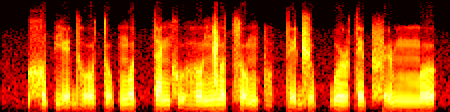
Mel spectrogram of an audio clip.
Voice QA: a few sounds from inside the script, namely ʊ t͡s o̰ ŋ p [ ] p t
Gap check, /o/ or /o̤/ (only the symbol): o̤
